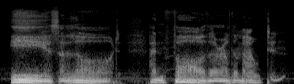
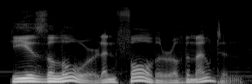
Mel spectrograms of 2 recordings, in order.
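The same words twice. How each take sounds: First: It is read in a put-on character voice. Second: It is read in an ordinary speaking voice. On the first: The speaker calls it right. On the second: The speaker calls it wrong.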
